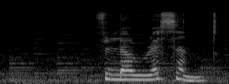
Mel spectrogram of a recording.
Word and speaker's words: fluorescent: what about this word fluorescent fluorescent so here again i will cut letter c i will get rid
